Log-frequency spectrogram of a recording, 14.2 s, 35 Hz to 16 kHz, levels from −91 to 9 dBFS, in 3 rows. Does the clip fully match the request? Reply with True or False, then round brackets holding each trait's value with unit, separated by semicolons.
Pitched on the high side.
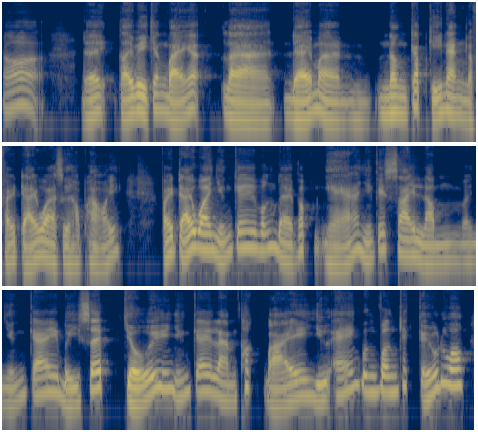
False (135 Hz)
